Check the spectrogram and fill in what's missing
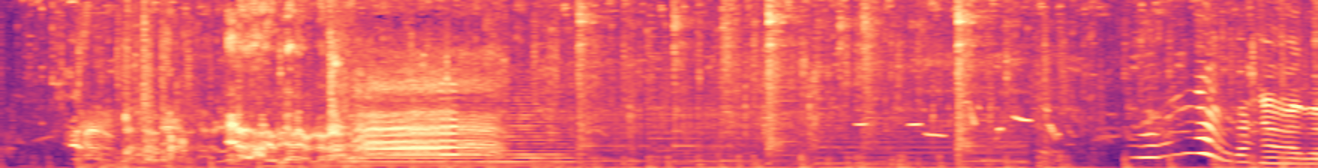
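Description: Horse hooves clip-clop in the video game Grand Theft Horse, a busy rhythmic trot under game music, whinnies and someone talking over it.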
